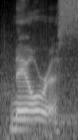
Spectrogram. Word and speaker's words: Naoris: with me today David Carvalho the see of a horas am I saying it right first you are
